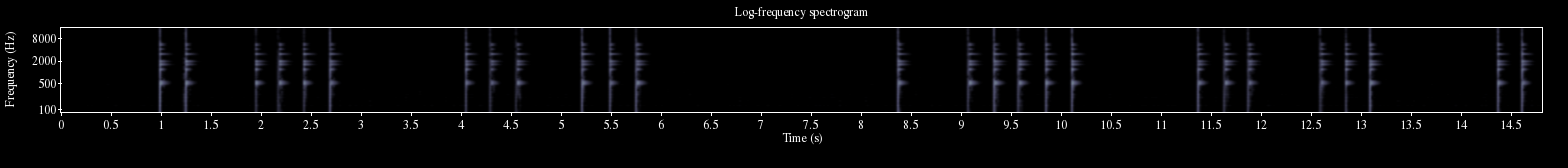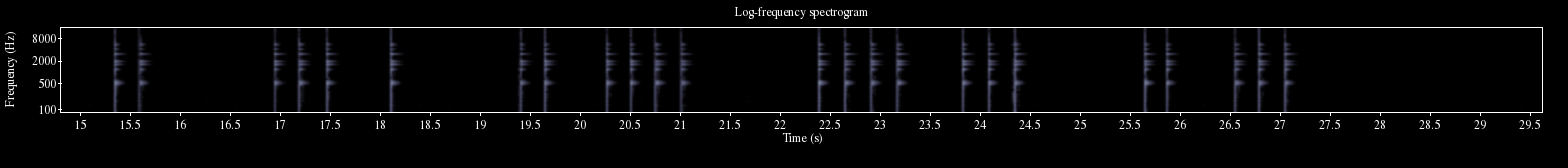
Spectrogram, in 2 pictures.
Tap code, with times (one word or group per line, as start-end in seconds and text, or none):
1.0-5.8 IN
8.4-27.1 ENGLISH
